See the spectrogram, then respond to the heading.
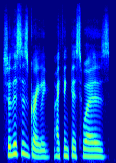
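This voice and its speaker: A woman's voice: fairly low pitch, unhurried, dry recording, studio quality. A woman hosting a podcast interview, asking questions in a friendly, upbeat way. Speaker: podcast host.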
